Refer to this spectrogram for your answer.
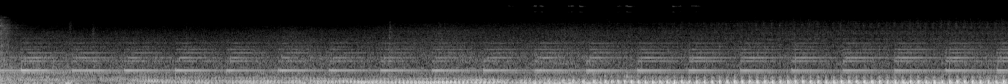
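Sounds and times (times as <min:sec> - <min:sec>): railroad crossing bell ringing: 0:00.0 - 0:10.0
train rumbling: 0:00.0 - 0:10.0.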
